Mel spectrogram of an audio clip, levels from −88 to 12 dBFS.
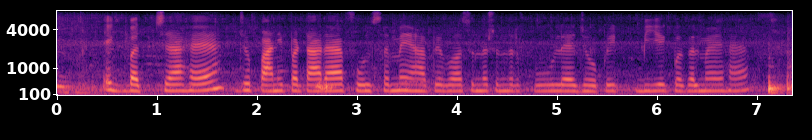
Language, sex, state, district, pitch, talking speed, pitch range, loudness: Hindi, female, Jharkhand, Deoghar, 210 Hz, 190 wpm, 205-220 Hz, -21 LUFS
